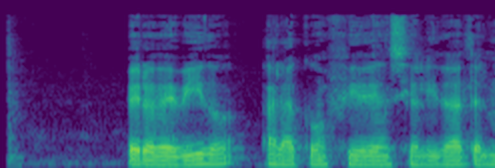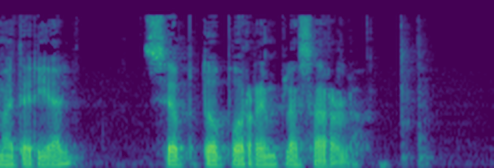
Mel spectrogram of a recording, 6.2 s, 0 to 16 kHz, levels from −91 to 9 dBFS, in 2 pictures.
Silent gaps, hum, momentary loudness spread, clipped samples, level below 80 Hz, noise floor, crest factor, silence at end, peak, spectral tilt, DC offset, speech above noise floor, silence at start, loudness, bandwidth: none; none; 9 LU; under 0.1%; -40 dBFS; -58 dBFS; 20 dB; 0.85 s; -2 dBFS; -5.5 dB/octave; under 0.1%; 39 dB; 0.05 s; -20 LUFS; 11.5 kHz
